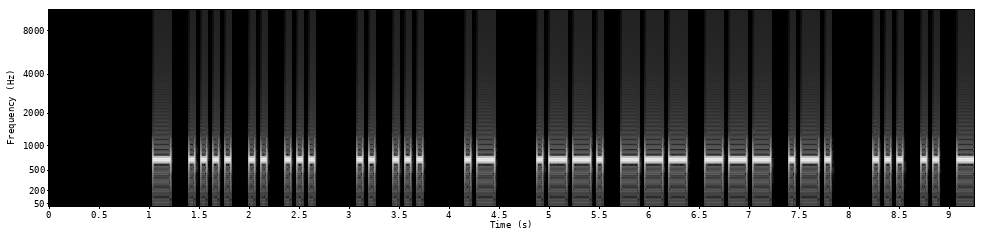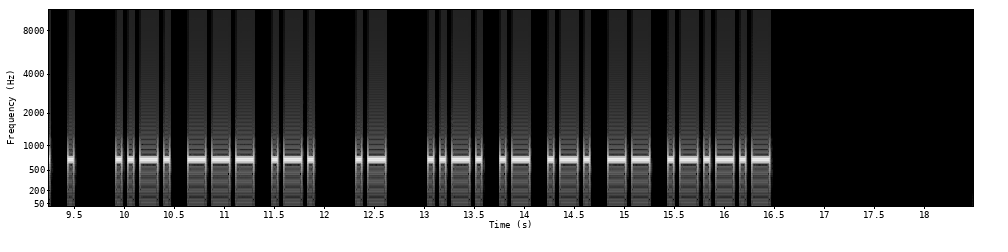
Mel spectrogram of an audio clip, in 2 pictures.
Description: Morse code, heard as a keyed tone, about 20 wpm, 700 Hz. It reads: THIS IS A POOR SITE FOR A FARM.
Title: Sentences from Top 1000 Words - Review Part 4 - 20wpm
